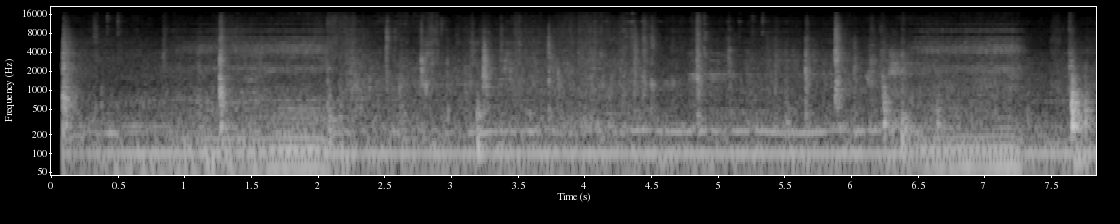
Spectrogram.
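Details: Snoring: a steady, low droning snore with rattling breaths in a small room, with faint clicks and room noise.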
